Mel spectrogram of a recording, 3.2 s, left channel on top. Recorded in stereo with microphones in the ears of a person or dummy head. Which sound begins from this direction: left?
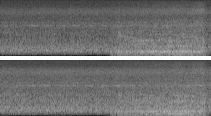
Footsteps, at 1.6 s.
